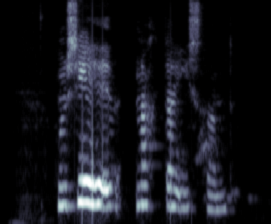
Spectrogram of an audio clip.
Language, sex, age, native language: Icelandic, female, 10, German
